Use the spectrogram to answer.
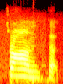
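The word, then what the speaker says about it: trente: Trant. Trant. Okay, listen to me. Trant. How will you pronounce?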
